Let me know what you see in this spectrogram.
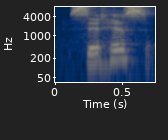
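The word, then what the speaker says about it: siddhis: of the known sides sides of course I'm probably not pronouncing it right s i d d h i s you pronounced it right kidding supernatural abilities he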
